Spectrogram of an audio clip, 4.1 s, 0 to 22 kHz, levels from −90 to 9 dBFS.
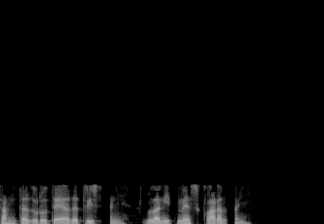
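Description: Packet loss with pitch repetition interrupts this speech recording at 1.23 s and again at 2.79 s, each gap lasting 150 ms. To cover each hole, the receiver loops the last pitch period, which briefly sounds like a held, buzzy tone. That tone fades within about 50 ms, leaving silence until the speech cross-fades back in. A 150 ms gap fits roughly five 30 ms packets, carried over G.711 telephone coding, which limits the band to 4 kHz.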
